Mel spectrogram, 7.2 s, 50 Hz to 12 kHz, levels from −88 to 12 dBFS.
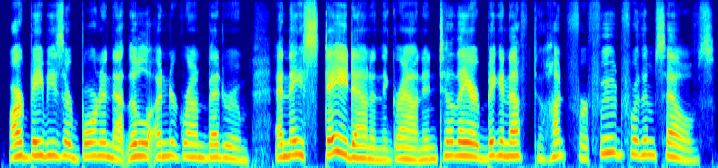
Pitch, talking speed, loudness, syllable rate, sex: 215 Hz, 225 wpm, -18 LUFS, 5.6 syllables/s, female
